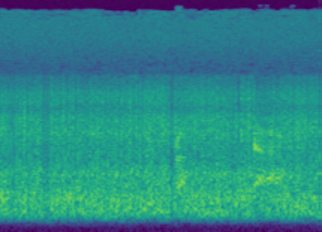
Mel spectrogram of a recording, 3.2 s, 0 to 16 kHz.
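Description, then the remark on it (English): A loud, continuous roar of the five Saturn V rocket engines, building up to 7.7 million pounds of thrust, as the rocket lifts off the tower, a dense rumbling wash of noise that holds steady without a break for the whole stretch. “The Saturn V lifting off the tower.”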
